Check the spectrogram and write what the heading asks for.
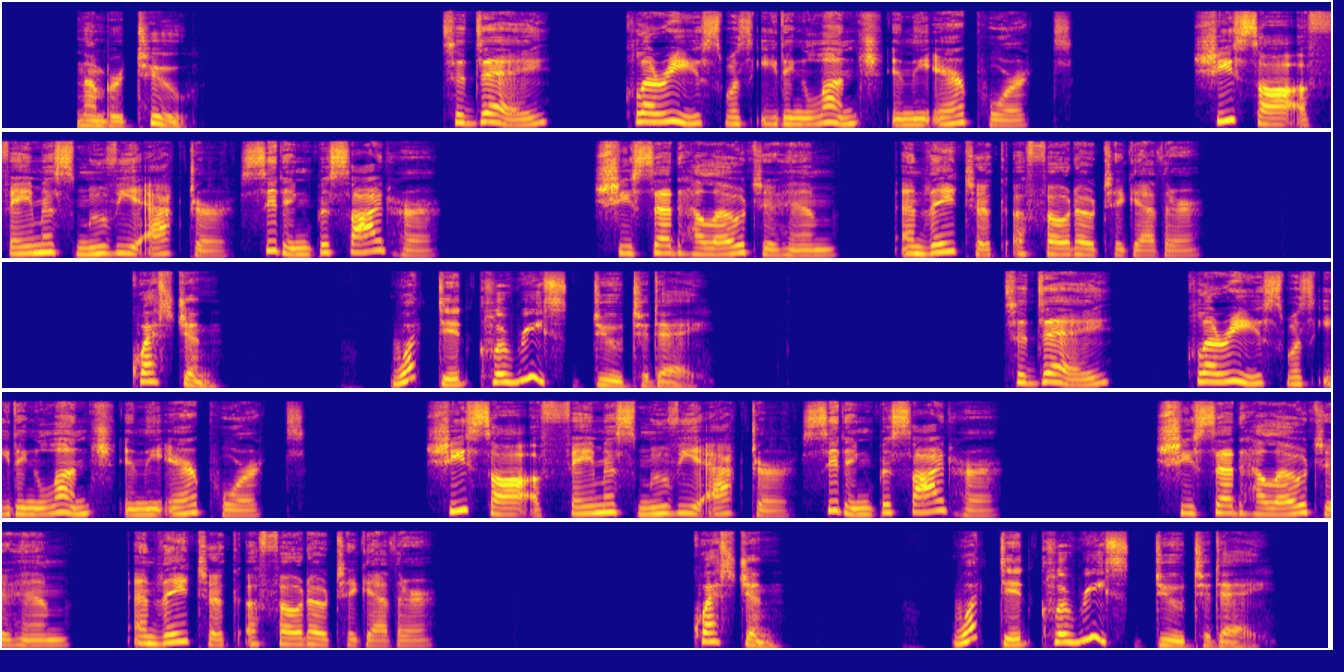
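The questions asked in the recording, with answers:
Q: What did Clarice do today?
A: She met a famous movie actor at the airport and took a photo with him.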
